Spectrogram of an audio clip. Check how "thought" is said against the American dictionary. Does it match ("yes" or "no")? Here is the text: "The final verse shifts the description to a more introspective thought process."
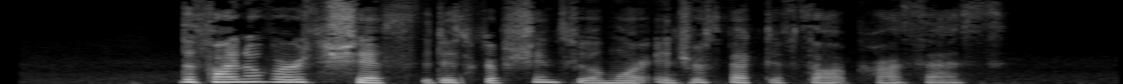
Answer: yes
